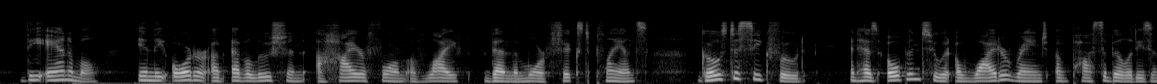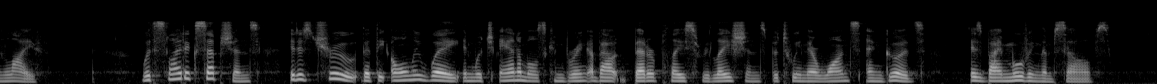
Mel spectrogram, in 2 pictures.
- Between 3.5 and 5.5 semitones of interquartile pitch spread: Yes, average, 3.8 semitones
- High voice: No, medium, 160 Hz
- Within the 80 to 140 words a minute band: No, average, 160 wpm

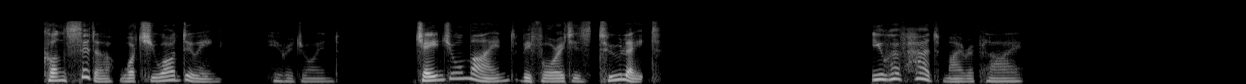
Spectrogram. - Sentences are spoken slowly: Yes, slow, 95 wpm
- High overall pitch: No, medium, 150 Hz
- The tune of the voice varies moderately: No, wide, 6.8 semitones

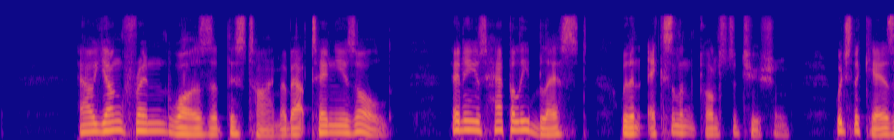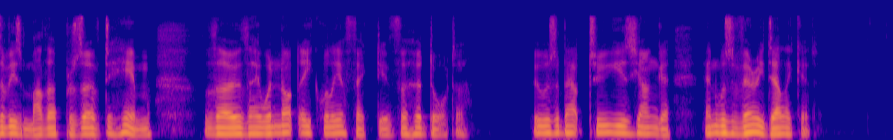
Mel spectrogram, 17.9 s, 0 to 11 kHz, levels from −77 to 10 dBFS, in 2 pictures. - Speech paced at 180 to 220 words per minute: No, average, 160 wpm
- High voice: No, low, 110 Hz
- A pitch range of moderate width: Yes, average, 3.9 semitones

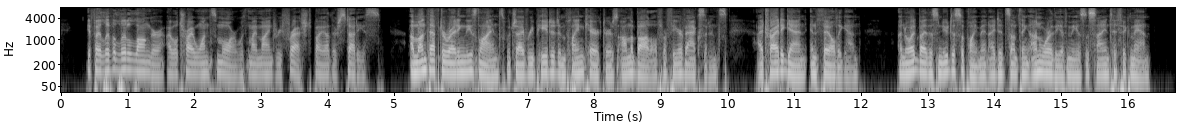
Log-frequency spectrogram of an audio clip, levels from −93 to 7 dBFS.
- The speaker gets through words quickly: Yes, fast, 210 wpm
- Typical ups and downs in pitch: Yes, average, 3.0 semitones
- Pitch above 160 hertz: No, low, 105 Hz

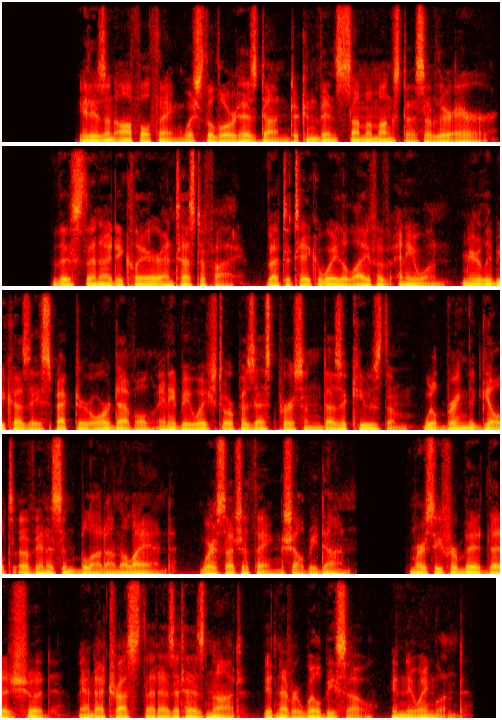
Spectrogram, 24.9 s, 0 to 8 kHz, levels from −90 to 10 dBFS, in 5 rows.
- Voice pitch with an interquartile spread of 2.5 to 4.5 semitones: Yes, average, 3.0 semitones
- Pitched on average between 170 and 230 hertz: No, very low, 80 Hz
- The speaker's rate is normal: No, fast, 210 wpm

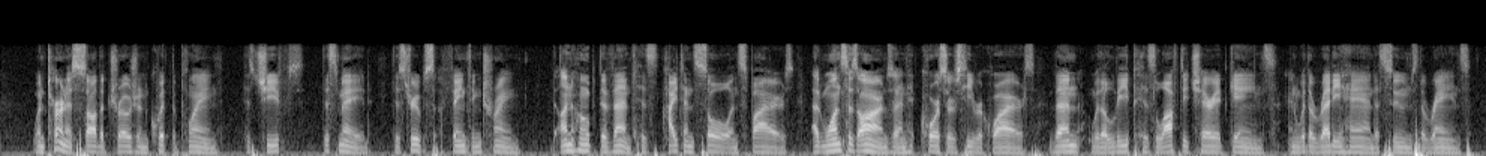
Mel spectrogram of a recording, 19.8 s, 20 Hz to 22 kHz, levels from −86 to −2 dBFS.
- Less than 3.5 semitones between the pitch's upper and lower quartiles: Yes, average, 2.7 semitones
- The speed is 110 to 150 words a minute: Yes, average, 140 wpm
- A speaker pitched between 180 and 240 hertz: No, very low, 95 Hz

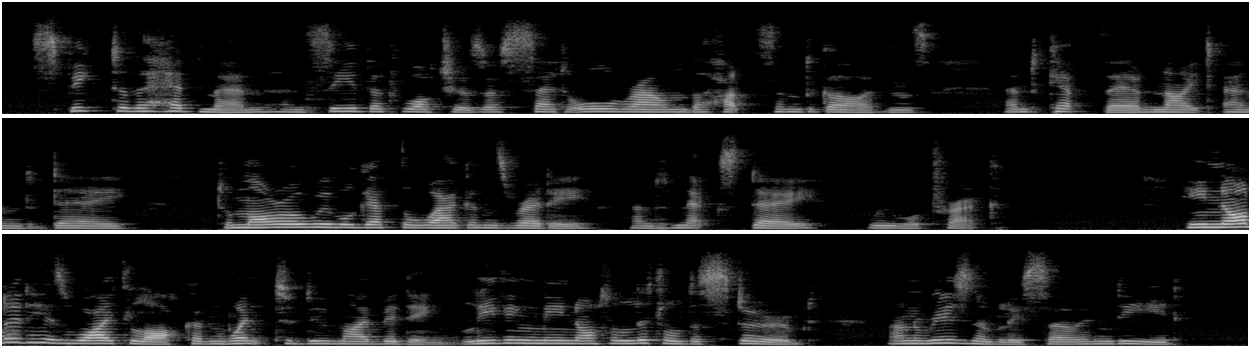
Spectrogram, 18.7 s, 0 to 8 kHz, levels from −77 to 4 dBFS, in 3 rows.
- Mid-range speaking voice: Yes, medium, 175 Hz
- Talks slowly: No, average, 175 wpm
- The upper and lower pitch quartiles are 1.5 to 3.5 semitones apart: No, average, 4.0 semitones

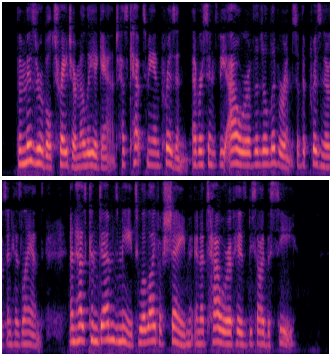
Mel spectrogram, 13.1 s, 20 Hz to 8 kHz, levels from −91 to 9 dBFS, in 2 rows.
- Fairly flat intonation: No, average, 3.4 semitones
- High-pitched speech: Yes, high, 220 Hz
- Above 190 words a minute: No, average, 180 wpm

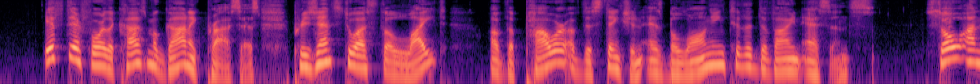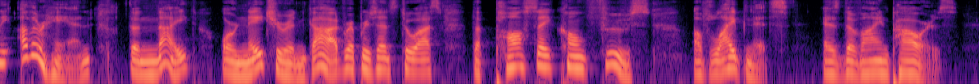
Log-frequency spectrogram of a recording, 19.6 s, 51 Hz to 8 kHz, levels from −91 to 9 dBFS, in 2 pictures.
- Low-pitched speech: Yes, low, 120 Hz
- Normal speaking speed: No, slow, 130 wpm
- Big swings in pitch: Yes, wide, 7.4 semitones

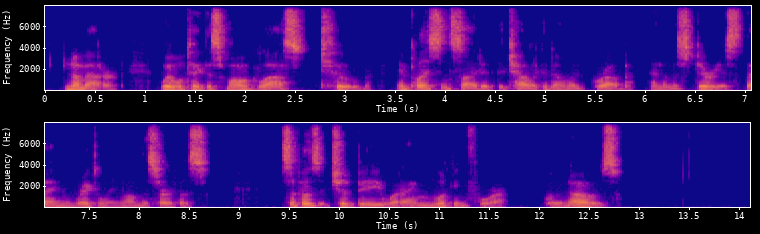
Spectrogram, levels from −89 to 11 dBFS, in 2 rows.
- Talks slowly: No, average, 150 wpm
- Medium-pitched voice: No, low, 115 Hz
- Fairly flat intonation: No, average, 4.0 semitones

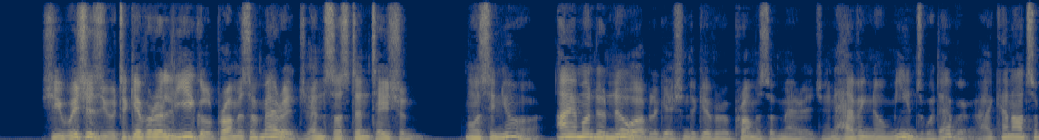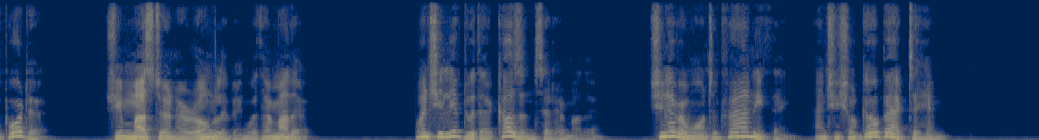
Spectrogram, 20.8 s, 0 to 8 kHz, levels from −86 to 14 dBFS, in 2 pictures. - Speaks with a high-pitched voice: No, low, 135 Hz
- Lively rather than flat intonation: Yes, wide, 8.5 semitones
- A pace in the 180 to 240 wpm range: Yes, average, 185 wpm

